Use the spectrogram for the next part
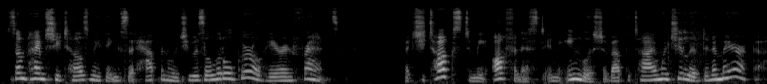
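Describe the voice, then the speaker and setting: A woman voicing an eager, tender-hearted, excitable young girl in a storybook, with an impulsive, gushing manner. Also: mid-range voice, fast talker, slightly rough. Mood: tender, earnest.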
